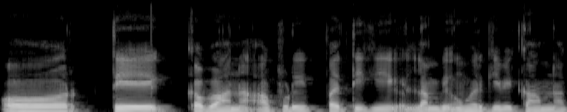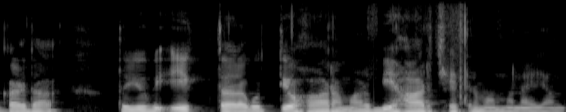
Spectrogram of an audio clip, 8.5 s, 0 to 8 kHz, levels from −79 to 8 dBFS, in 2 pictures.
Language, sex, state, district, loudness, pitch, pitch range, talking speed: Garhwali, male, Uttarakhand, Uttarkashi, -18 LUFS, 145 Hz, 135-150 Hz, 185 wpm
